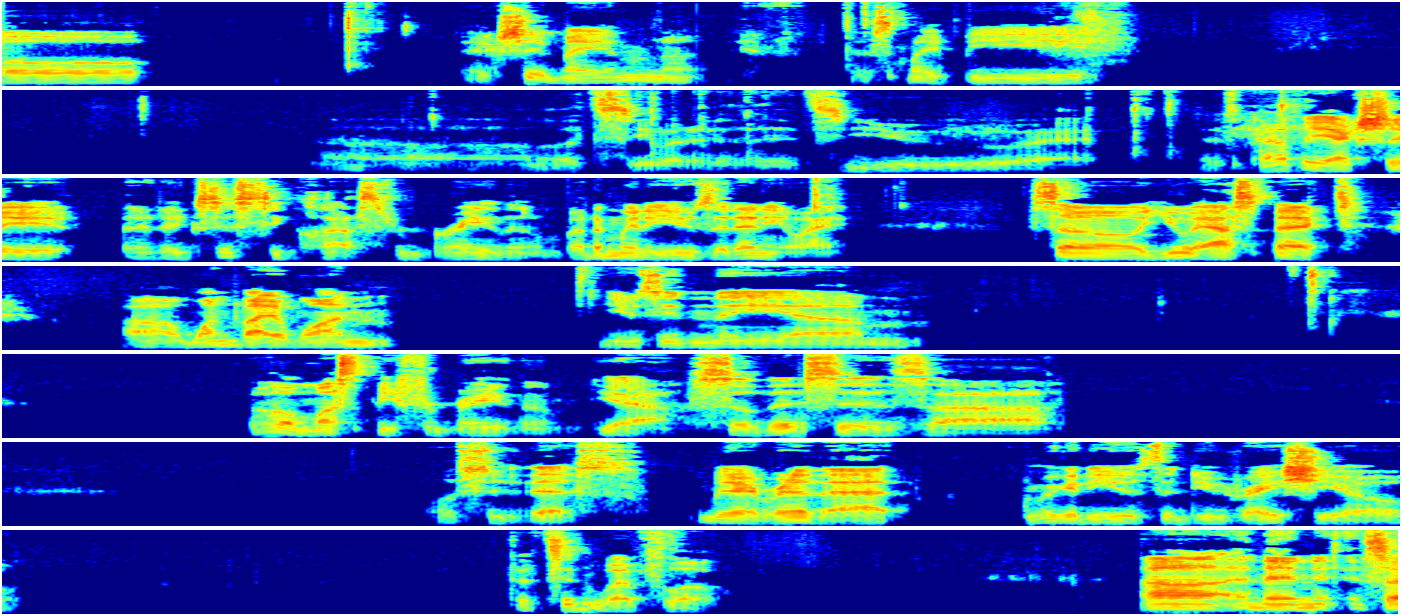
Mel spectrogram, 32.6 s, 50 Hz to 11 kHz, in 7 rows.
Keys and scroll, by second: 9.2 Down, 11.9 Return, 32.3 super+k.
